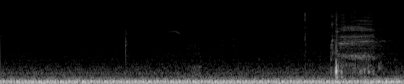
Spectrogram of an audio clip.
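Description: Steady low rumble of a pickup truck heard from inside its cab, with a short breath-like hiss near the end.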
